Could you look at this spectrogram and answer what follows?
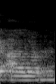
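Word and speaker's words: Eylure: I really like all, I guess you would say Eyelure, that's how you say it.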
